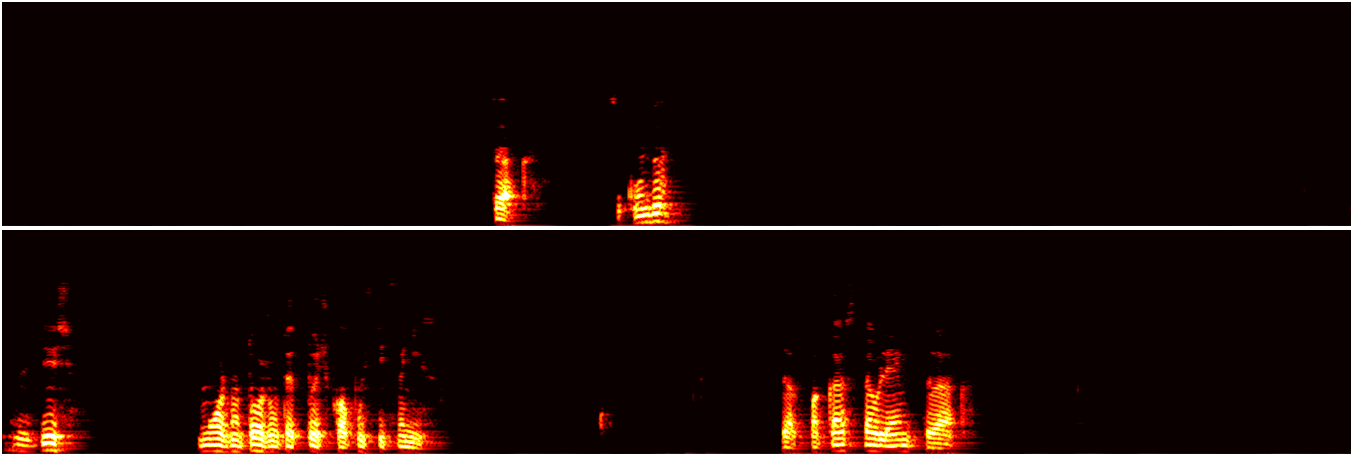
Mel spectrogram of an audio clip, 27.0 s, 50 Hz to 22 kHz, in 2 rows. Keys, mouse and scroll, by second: 10.4 middle click, 11.1-12.8 middle drag, 13.4 middle click, 14.2-14.5 middle drag, 15.5-15.8 middle drag, 16.3 click, 16.6 middle click, 17.6 click, 19.1-19.5 middle drag, 19.8 middle click, 20.4-21.0 middle drag, 21.5 shift+middle click, 21.9-22.4 middle drag, 22.7 shift+middle drag, 23.8-24.2 shift+middle drag, 24.4-25.9 middle drag, 26.3-26.8 shift+middle drag.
